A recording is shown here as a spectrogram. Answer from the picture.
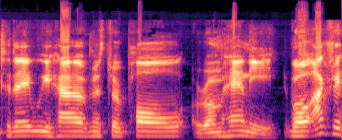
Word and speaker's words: Romhany: My father was Hungarian and uh so it's Ramhani but everyone else I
